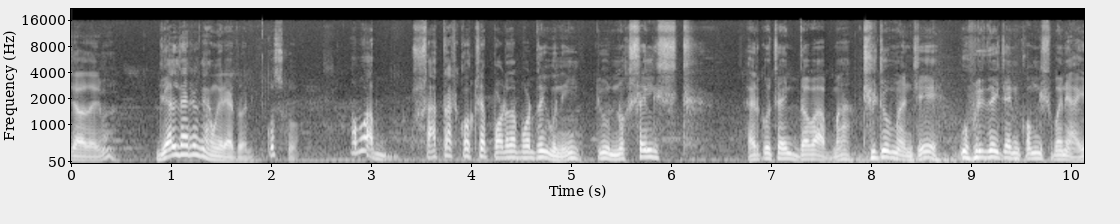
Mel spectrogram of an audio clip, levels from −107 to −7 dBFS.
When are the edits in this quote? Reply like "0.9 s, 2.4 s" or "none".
5.2 s, 7.8 s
